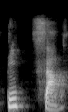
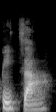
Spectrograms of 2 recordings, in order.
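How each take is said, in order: First: Pizza with a held, strong double Z; long double consonant. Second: Pizza with a short, weak Z; single consonant, wrong. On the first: Teacher shows students the double consonant in pizza, held long. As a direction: stretch the zz in pizza into a firm "ts". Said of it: "make the sound a little bit longer". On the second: Teacher warns students off this pizza, short single consonant. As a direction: say pizza without holding the middle consonant. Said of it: "not pizza". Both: Shown as a demonstration.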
